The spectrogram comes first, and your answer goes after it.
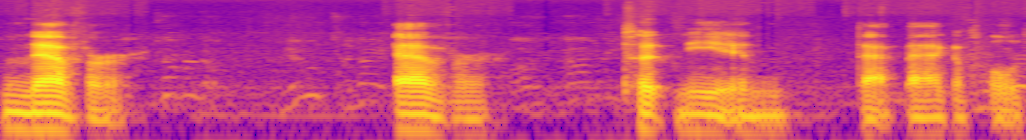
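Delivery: grave, hushed, low, very quiet, dead serious. Voicing a talking weapon as everything goes quiet: dead serious voice. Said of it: "he sounds dead serious".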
